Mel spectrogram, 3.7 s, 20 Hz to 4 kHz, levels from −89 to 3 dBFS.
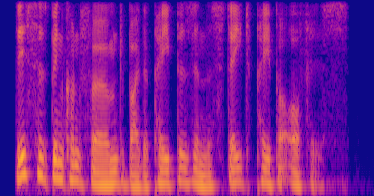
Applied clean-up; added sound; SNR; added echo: none; none; none; none.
